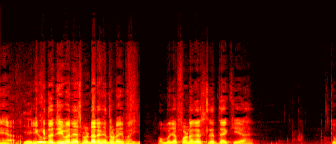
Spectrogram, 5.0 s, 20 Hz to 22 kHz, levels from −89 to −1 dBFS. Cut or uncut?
cut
